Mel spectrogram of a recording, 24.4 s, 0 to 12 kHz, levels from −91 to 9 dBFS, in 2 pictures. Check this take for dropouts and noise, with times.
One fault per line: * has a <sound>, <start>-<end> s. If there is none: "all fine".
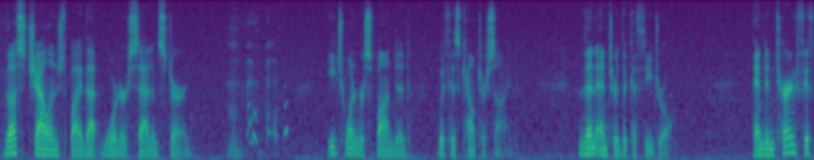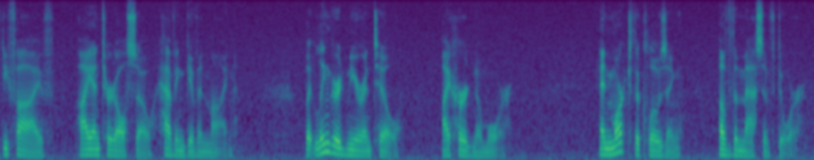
* has a laugh, 3.4-4.4 s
